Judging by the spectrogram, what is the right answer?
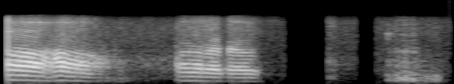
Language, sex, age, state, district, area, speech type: Odia, male, 45-60, Odisha, Nuapada, urban, conversation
